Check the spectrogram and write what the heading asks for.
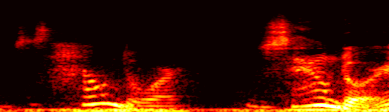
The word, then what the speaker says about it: Houndour: Every time they said Houndour, I'm like, just Houndour. Just Houndour. It's Like Hound.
